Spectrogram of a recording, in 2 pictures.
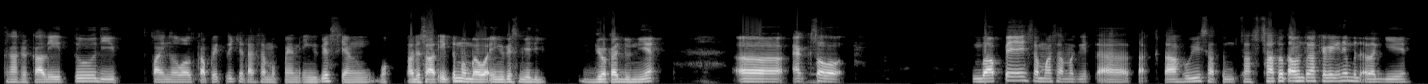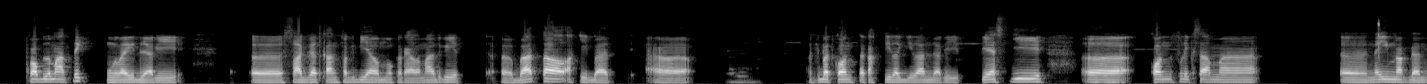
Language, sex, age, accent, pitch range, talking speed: Indonesian, male, 20-39, native, 110-145 Hz, 130 wpm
